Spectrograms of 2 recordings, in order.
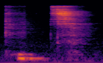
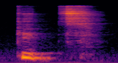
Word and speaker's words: kicked: The ed at the end of kick is going to be pronounced as t because the last sound of the root word kick ends in k sound, which is one of the voiceless consonants that I gave you.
